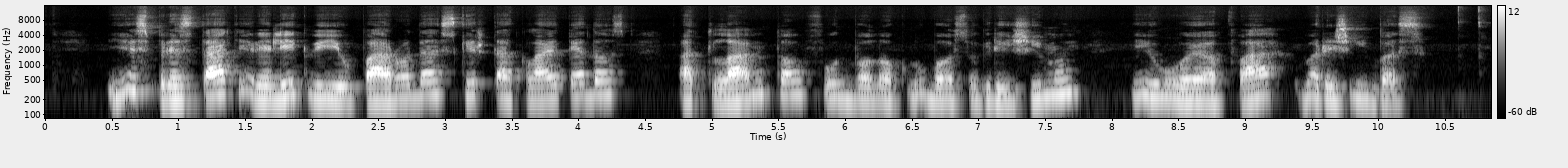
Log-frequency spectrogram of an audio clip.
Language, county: Lithuanian, Vilnius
